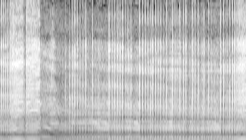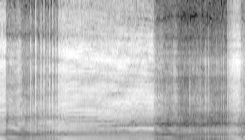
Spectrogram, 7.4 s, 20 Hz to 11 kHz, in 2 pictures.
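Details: Brand-new Rofun Power 32cc two-stroke, outdoor run: snaps cleanly from idle to a high buzzing wail and back without stumbling; healthy, normal full-throttle running.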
